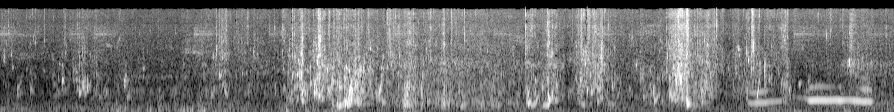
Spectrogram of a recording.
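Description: Shallow seawater splashing and sloshing as a child sits and kicks in it, scooping up wet sand. Several splashes, the loudest about three and a half seconds in and just before seven seconds, with a short child's voice near the end.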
